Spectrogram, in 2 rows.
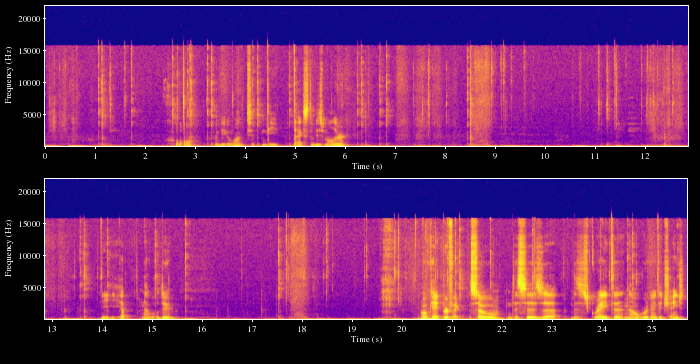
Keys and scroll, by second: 8.5-9.3 typing, 10.6-11.4 typing.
